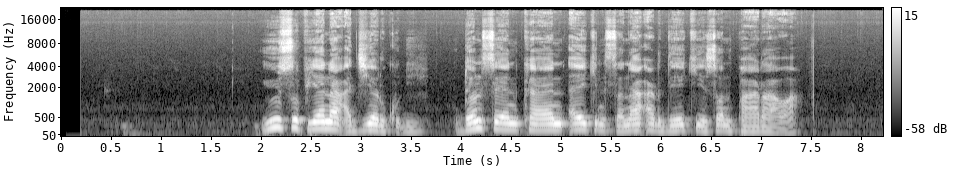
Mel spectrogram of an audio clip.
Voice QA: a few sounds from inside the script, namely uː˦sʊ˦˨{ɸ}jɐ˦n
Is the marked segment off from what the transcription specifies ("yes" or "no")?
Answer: no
